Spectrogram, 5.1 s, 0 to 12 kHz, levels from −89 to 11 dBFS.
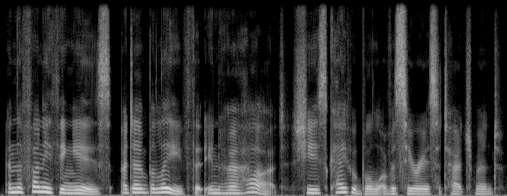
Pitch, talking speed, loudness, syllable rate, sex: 200 Hz, 225 wpm, -17 LUFS, 5.6 syllables/s, female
